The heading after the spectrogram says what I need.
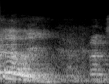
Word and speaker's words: Cote: My last name is Cote, spelled C-O-T-E. Very easy to spell and very difficult to pronounce, as it were. Back in the day when people called the homestead, they'd say, "Is Mr. Cote there?" My dad said, "You might want to check your foyer over to the mudroom.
